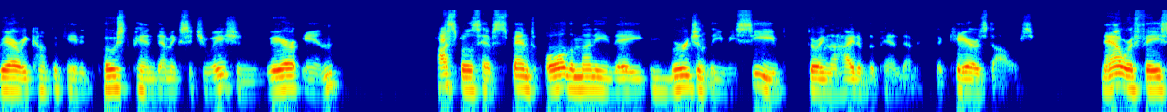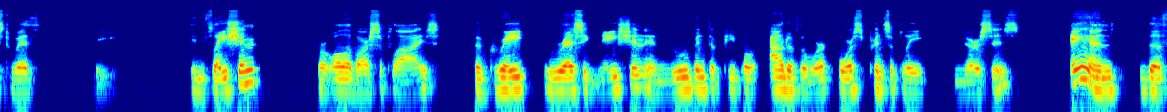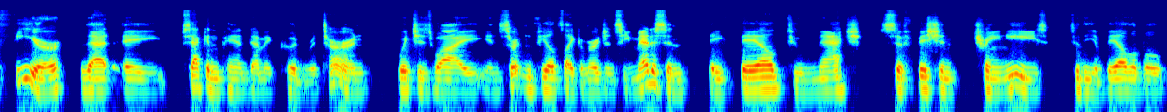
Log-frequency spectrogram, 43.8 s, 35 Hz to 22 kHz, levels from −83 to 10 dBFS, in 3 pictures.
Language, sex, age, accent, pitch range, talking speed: English, male, 50-69, American, 115-140 Hz, 100 wpm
